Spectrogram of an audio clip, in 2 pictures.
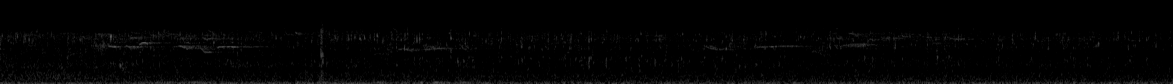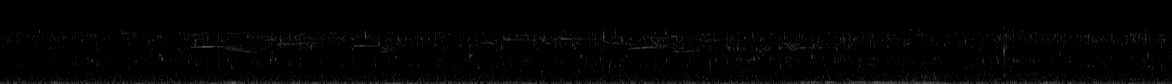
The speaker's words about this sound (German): ein kleines Bächlein gefunden. Ich bin so tief in den Wald gegangen, wie es erstmal möglich war, um wirklich die Autobahn nicht mehr zu hören.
